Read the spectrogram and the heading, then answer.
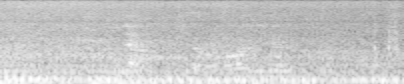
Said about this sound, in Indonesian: guys saya motor lewat soalnya outdoor nih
